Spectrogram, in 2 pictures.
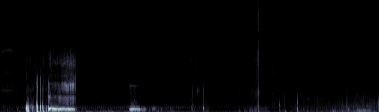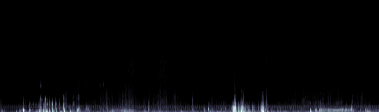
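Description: Low gurgling rumbles and bubbling bursts come and go over a quiet background, typical of loud stomach growling (bowel sounds).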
